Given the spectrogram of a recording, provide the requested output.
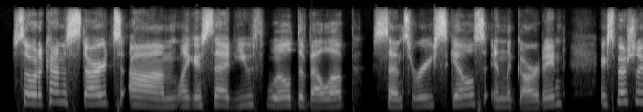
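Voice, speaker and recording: A woman talks at a moderate pace with ordinary pitch variation. The sound is dry, with no echo and a quiet background. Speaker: extension horticulture educator. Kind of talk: lecture. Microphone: webcam.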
